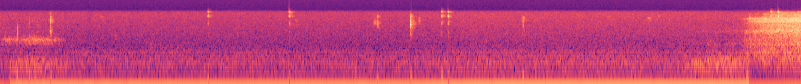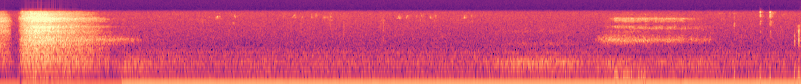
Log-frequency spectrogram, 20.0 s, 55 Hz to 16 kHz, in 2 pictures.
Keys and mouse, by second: 0.7 Tab, 2.8 click, 5.2 x, 6.6 Tab, 9.8 click, 10.4 click, 19.6 click.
